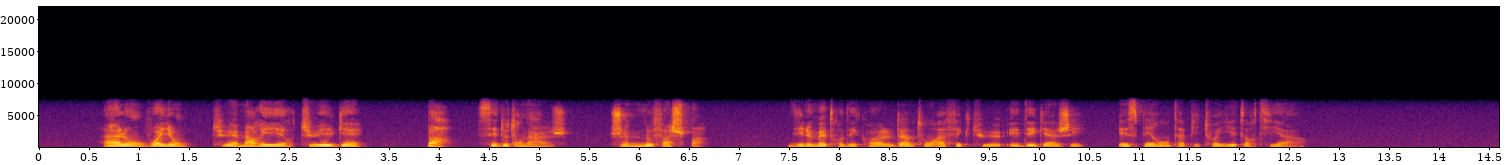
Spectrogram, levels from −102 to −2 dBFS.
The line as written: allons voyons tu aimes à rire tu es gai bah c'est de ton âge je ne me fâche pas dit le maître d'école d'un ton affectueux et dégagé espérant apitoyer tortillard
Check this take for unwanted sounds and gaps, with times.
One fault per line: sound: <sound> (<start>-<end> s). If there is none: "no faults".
no faults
